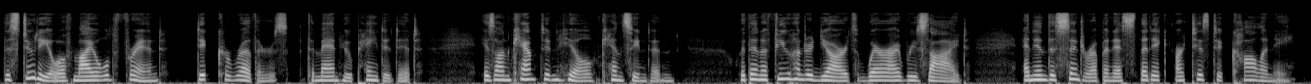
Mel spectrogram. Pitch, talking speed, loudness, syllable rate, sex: 190 Hz, 165 wpm, -21 LUFS, 5.1 syllables/s, female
